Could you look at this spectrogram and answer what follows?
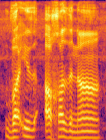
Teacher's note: نون الف نا ایک الف کے برابر کھینچیں گے، چھوٹا سا الف آپ کو اوپر نظر آ رہا ہوگا، یہ جو ڈنڈا نیچے مڑا ہوا ہے اسے الف کہا جاتا ہے، اس لیے اسے ایک الف کے برابر کھینچیں گے۔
